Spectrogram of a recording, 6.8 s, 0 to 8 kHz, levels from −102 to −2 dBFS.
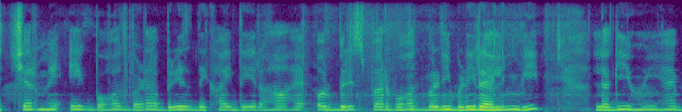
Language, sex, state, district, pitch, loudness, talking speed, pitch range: Hindi, female, Bihar, Darbhanga, 210 Hz, -26 LUFS, 175 wpm, 200-215 Hz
